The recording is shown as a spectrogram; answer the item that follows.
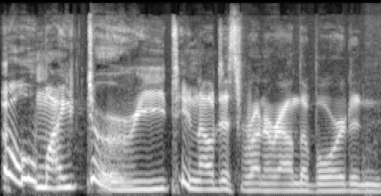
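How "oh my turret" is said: high-pitched, dopey, simple-minded, dim-sounding voice. Retelling playing Overwatch: Goldbjorn voice, like Pennywise. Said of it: "he just tells me I sound like a".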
